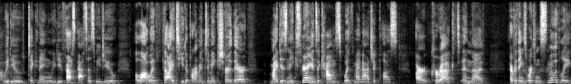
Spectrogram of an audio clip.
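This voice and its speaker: A woman's fairly quick speech with audible room echo. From New England. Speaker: theme park guest relations worker. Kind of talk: interview testimony. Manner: fast.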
